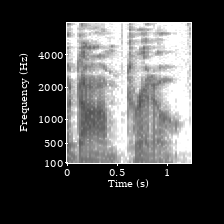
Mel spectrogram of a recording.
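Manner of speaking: plain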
